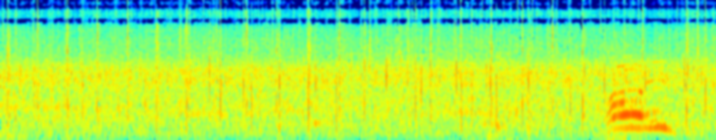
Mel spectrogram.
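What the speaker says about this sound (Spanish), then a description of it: "Este aplauso es para todos vosotros." Audience applause at a CAI Zaragoza basketball tribute ceremony honoring two Copa del Rey titles, sustained clapping from a large crowd with distinct sharp claps, and a voice rising briefly over it near the end.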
